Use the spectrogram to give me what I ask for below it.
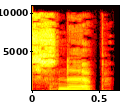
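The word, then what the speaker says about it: snRNP: burn you clear proteins abbreviated as SN R and P and pronounced as snap so splice ESM is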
